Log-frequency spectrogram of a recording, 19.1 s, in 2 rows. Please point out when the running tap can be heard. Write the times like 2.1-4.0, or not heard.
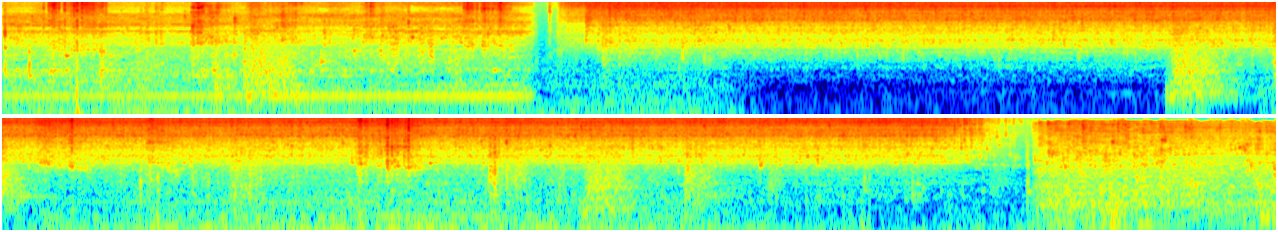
0.0-19.0.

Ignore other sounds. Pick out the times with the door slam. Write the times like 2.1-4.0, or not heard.
1.8-2.4, 8.7-9.9, 13.8-15.1.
